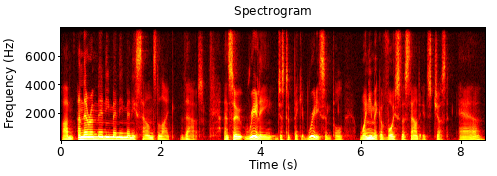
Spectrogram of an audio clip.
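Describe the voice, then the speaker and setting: A British man with a low, dark and very relaxed voice teaches pronunciation to camera. He explains in a measured, instructive manner, leaning on key words as a voice coach would. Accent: British English. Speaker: voice coach, video host.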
